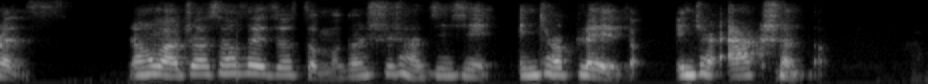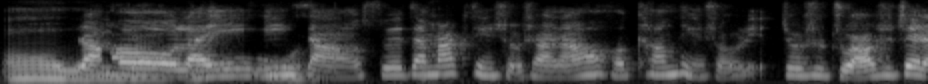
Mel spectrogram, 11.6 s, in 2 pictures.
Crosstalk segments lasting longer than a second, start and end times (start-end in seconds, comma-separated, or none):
6.3-7.8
